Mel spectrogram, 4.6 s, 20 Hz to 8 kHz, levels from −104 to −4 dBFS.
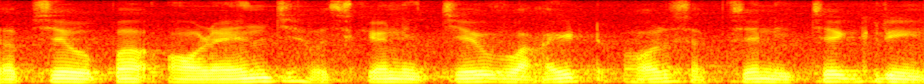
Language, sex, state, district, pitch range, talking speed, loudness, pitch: Hindi, male, Bihar, West Champaran, 105-120 Hz, 140 wpm, -18 LUFS, 110 Hz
